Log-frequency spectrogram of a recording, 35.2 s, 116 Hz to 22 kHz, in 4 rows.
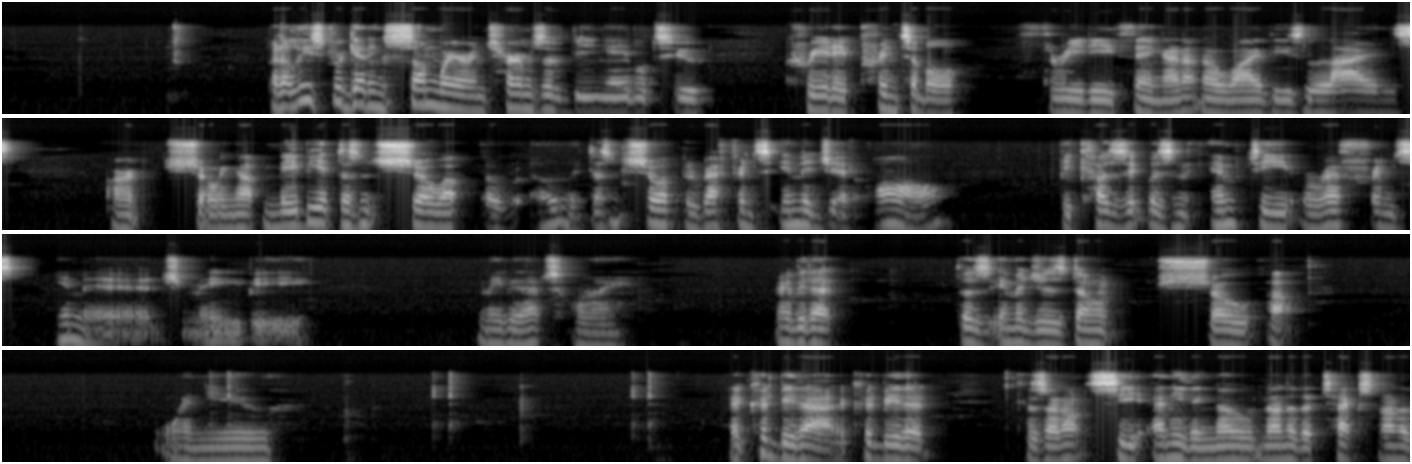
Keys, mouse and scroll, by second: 4.9 KP_0, 5.7 scroll up 1, 6.1 scroll down 4, 6.9-7.9 scroll up 3, 19.0-20.2 scroll down 3, 20.2 scroll down 1, 20.5-21.0 scroll down 2, 21.0-22.6 scroll up 2, 30.1 click, 31.5 click, 32.7 click, 34.5 middle click.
